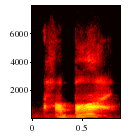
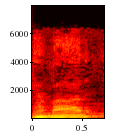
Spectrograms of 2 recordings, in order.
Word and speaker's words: Chabad: Here's Bob Dylan, and see, I've been pronouncing it wrong. It's the Chabad, because I don't speak the so I don't know how to pronounce it correctly. But I guess the C is silent. The Chabad.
